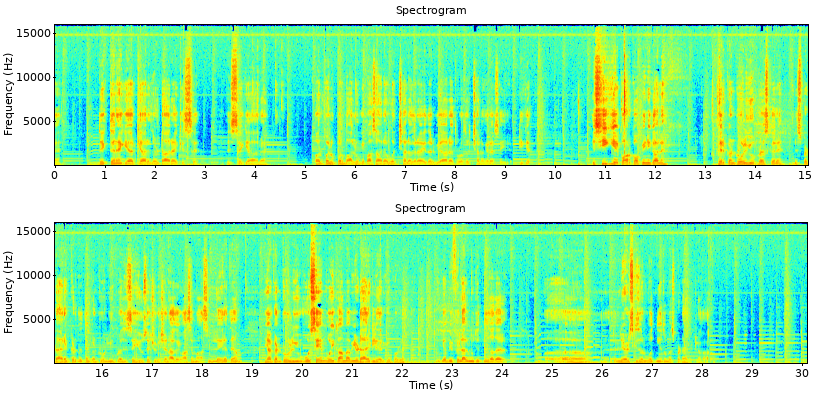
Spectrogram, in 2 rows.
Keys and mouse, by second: 0.0-2.0 typing, 3.9 click, 4.4 click, 5.9 click, 6.5-10.4 drag, 11.2 ctrl+j, 13.1 ctrl+i, 14.7-17.2 drag, 18.8-22.9 drag.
